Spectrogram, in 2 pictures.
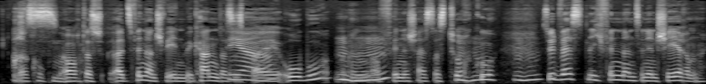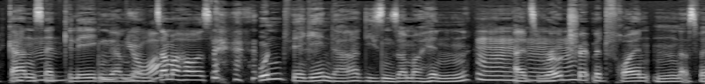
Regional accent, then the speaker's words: Bad Homburg, Hesse, Germany; born there; Wir haben da nicht gelebt, genau. Ne? Ich bin in Bad Homburg geboren.

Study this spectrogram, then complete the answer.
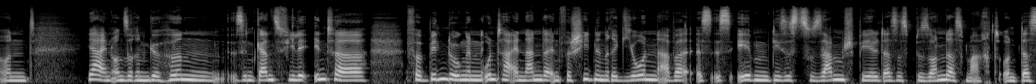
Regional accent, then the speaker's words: Baden-Württemberg, Germany; Anne Tschichowski ist ja da auch eine Größe bei uns in Baden-Württemberg

